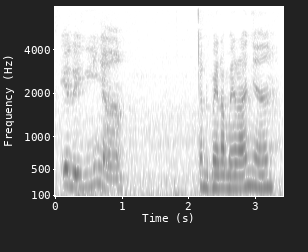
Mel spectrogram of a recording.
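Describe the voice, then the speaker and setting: A young woman idol hosting a casual live stream, chatting quickly and giggling as she reads viewer comments and drops in English phrases. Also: medium pitch, fairly even intonation, darkish tone, a little hiss or hum. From Indonesia. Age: young adult.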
